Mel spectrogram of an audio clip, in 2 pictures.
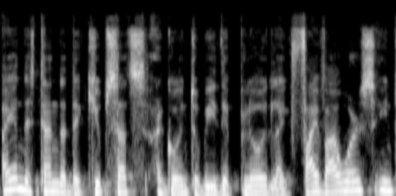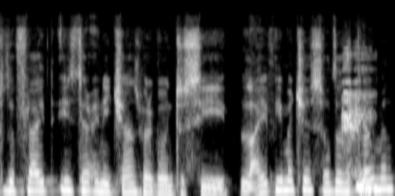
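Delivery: Spanish-inflected Mexican English accent. A man called on by the host asks his question, with a Mexican accent. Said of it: "He sounds like the Mexican hamster".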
